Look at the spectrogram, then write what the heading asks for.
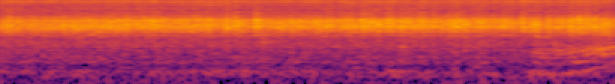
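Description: Chopped onions with garlic and ginger frying in hot oil in a pan, a steady crackling sizzle, stirred with a wooden spatula.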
